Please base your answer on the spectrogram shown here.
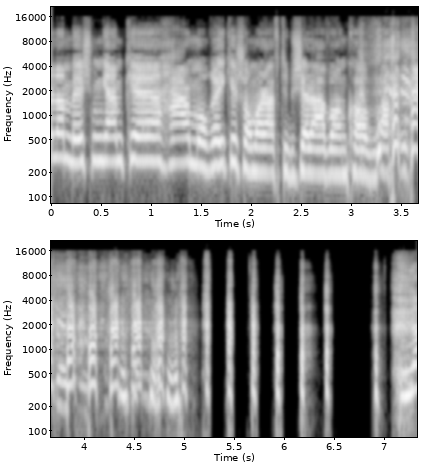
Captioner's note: laughs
